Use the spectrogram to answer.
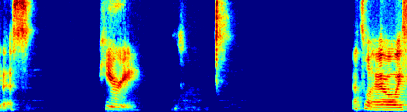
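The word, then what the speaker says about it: Peerie: Prairie or Peary? How would you say this? Peary. That's why I always spell it wrong when I try to Google it.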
